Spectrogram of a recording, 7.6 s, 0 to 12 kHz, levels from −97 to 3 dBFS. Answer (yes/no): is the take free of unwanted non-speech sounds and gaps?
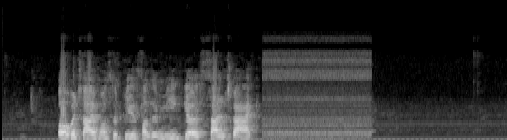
yes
